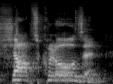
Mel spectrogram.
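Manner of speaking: big booming voice. Narrating the end of a phone call, the speaker voices the other end, booming voice. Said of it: "you just hear this booming voice go".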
